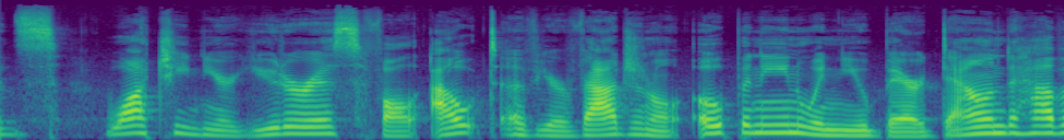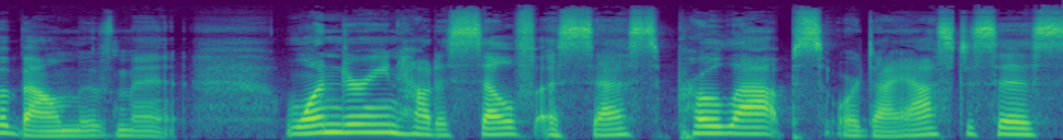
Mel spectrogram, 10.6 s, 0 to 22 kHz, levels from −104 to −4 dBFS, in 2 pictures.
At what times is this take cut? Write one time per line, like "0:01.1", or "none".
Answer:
none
